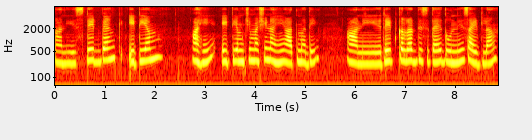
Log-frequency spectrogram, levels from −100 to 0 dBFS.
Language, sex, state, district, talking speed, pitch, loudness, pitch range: Marathi, female, Maharashtra, Pune, 130 wpm, 265 Hz, -19 LUFS, 250-285 Hz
